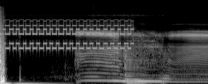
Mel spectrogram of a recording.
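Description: Toy mobile phone ringing with high, steady electronic tones that stop just past halfway, overlapped by a wavering voice-like sound.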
